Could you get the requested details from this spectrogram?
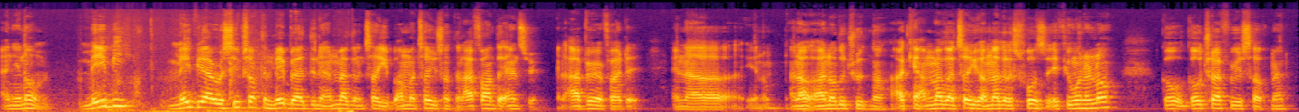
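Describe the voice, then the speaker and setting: A young man, Syrian-born and Detroit-area raised, speaks quickly at a medium pitch as a caller to a casual debate. A slight Arabic accent colors his rambling, insistently repetitive talk.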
